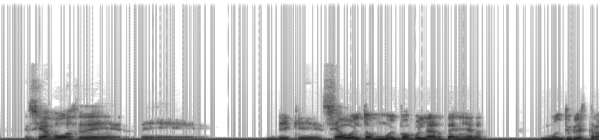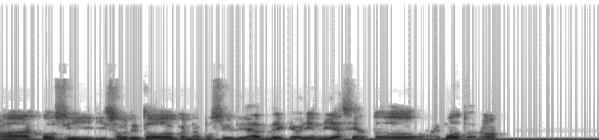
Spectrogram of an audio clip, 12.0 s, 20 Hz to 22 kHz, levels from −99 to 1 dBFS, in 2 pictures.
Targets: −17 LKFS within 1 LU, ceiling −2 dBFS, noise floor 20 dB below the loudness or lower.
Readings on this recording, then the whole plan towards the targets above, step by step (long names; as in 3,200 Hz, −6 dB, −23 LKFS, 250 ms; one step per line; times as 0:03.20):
crackle rate 49 per second; mains hum 60 Hz; hum harmonics up to 300 Hz; level of the hum −26 dBFS; integrated loudness −19.5 LKFS; sample peak −3.0 dBFS; target loudness −17.0 LKFS
→ click removal
mains-hum notches 60/120/180/240/300 Hz
level +2.5 dB
brickwall limiter −2 dBFS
